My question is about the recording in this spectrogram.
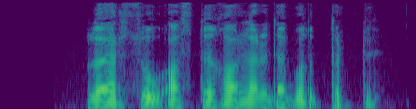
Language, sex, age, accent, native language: Uzbek, male, 12-17, Qoraqalpog'iston, Uzbek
